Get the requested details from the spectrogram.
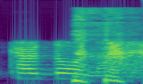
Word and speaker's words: Cardona: Let's say that it's okay. Cardona.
